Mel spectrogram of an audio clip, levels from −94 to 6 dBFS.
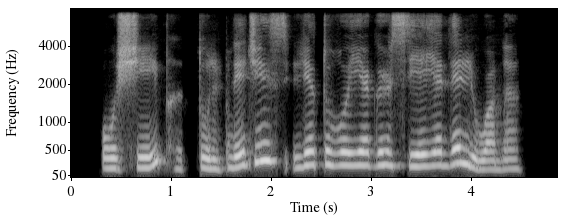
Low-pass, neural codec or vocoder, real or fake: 7.2 kHz; codec, 16 kHz, 0.8 kbps, ZipCodec; fake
